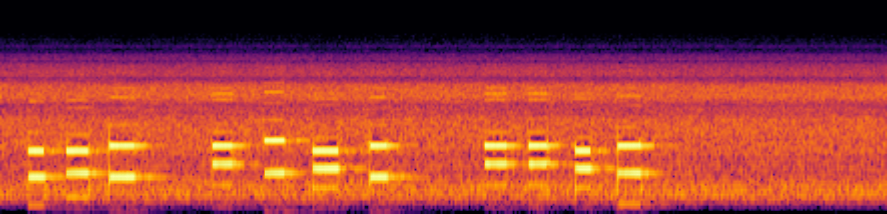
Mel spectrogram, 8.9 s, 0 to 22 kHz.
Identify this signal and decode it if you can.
DTMF, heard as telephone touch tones, dialled by hand, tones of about 200 ms, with a squelch burst at the end and room echo. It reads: 142 0672 0075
